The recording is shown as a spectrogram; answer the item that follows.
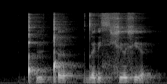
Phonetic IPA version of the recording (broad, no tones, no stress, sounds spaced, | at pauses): ǃʼ ʉ ǃ ə | d ɜ ɾʲ ɔ sʲ xʲ ɔ xʲ ɜ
